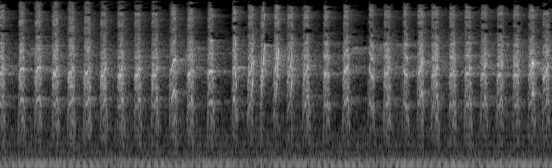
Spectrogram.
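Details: Fast, rasping 'konslet' song of a spiderhunter from a rough tutor recording: a string of sharp high notes at a brisk even rhythm, a few slurred rising notes mid-run, with a low background hum.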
